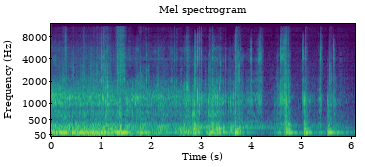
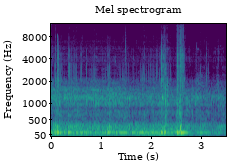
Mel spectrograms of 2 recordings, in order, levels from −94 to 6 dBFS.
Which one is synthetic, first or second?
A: first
